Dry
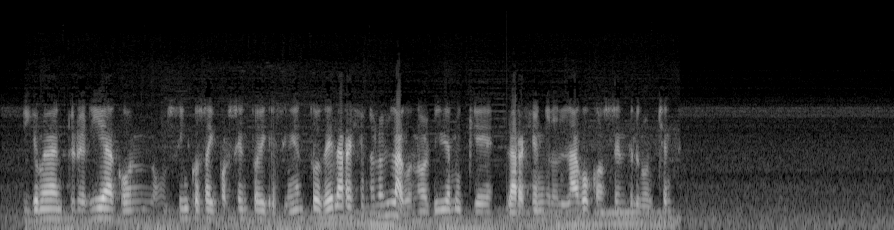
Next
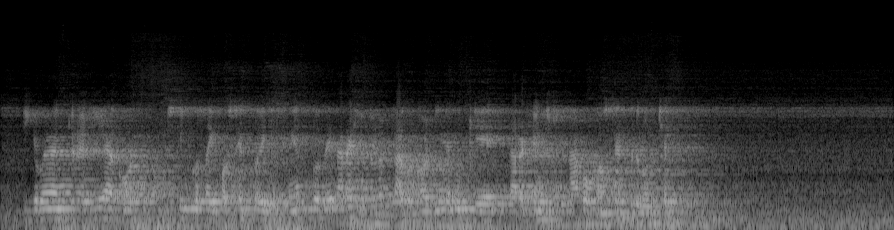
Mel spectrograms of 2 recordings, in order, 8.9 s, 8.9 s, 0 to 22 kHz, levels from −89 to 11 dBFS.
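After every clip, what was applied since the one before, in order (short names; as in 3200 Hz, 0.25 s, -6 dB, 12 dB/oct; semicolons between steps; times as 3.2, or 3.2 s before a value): reverse; compressor 6:1, threshold -26 dBFS, peak gain reduction 16 dB; reverse; doubler 26 ms -11 dB; plate-style reverb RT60 2.4 s, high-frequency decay 0.85×, DRR 0 dB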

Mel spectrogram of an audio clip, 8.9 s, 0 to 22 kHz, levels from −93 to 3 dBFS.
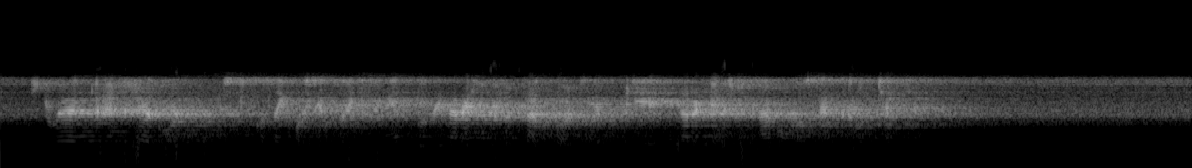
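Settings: Chebyshev band-pass 1400–3600 Hz, order 4; upward compressor, threshold -54 dBFS; on a send: tape echo 0.21 s, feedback 49%, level -7 dB, low-pass 2500 Hz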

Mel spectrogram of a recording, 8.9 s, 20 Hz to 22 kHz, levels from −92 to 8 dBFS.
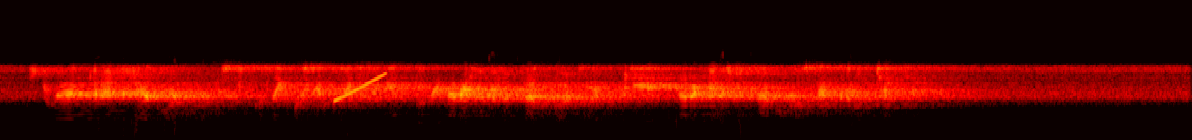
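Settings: painted sound rise, 2.51–2.91, 1200–3100 Hz -34 dBFS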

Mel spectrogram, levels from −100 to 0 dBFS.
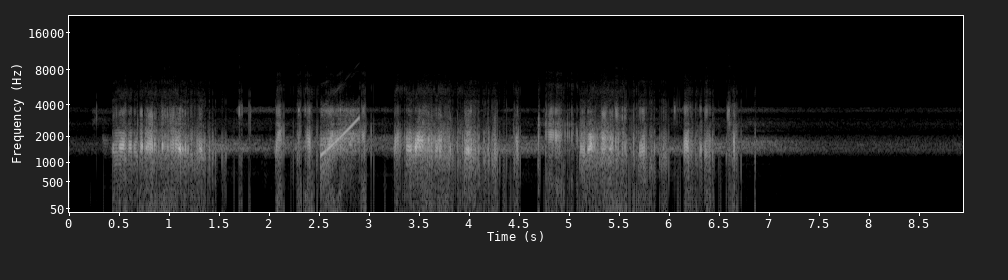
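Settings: Wiener smoothing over 41 samples; LPF 1400 Hz 6 dB/oct; gain +3 dB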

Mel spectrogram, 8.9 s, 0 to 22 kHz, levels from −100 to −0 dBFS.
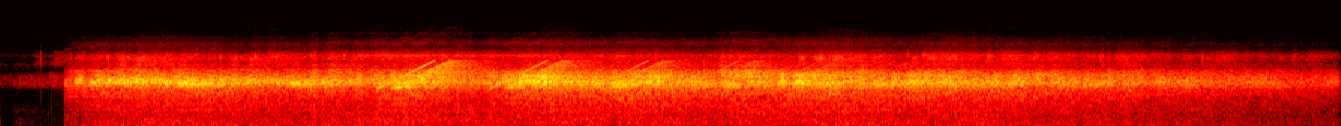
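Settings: on a send: bouncing-ball echo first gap 0.75 s, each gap 0.9×, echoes 5; on the sum: plate-style reverb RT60 1.6 s, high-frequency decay 0.5×, pre-delay 85 ms, DRR -6.5 dB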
